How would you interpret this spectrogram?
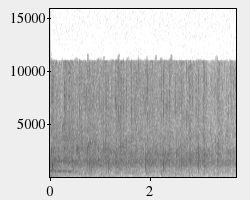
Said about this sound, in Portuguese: Dá um glória a Deus aí, aplauda ao Senhor.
